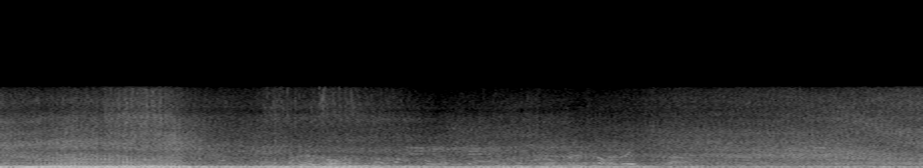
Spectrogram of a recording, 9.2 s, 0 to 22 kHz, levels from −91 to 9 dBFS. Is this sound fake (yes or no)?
no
